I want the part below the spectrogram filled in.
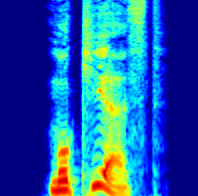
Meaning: second-person singular present of mokieren
- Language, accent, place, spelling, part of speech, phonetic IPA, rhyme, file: German, Germany, Berlin, mokierst, verb, [moˈkiːɐ̯st], -iːɐ̯st, De-mokierst.ogg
